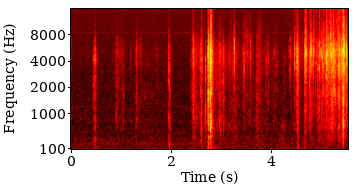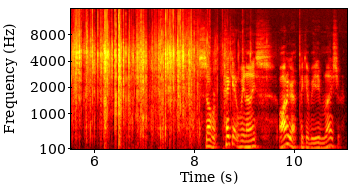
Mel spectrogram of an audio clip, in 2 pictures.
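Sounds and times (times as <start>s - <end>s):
trading cards being handled: 2.4s - 9.3s
foil wrapper crinkling: 2.4s - 9.5s.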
